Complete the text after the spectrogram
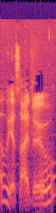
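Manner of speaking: mock, very smug, self-satisfied tone. Retelling how another person answered the question put to them both, retelling a smug reply. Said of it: "very smugly".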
